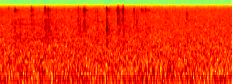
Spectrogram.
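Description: Faint computer keyboard typing: a few scattered keystrokes over a low steady hiss.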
